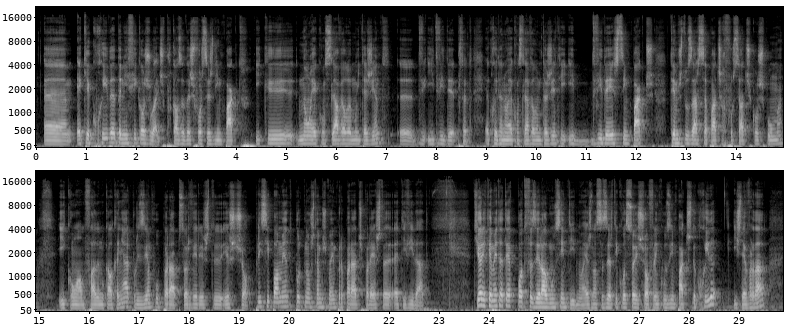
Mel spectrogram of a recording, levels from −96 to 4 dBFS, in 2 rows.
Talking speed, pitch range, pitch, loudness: 180 wpm, 100-120 Hz, 105 Hz, -28 LUFS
